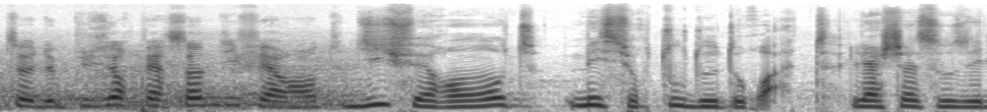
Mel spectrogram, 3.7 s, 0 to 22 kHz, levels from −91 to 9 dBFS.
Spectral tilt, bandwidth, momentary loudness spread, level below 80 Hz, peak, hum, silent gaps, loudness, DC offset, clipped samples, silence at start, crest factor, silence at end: -4.5 dB/octave; 17.5 kHz; 4 LU; -46 dBFS; 0 dBFS; none; none; -17 LUFS; under 0.1%; under 0.1%; 0 s; 16 dB; 0 s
